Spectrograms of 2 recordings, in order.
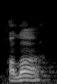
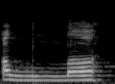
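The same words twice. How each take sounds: First: The L is single and the vowel short. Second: The L is doubled and the vowel lengthened. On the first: The speaker calls it wrong. "We don't say Allah" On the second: The speaker calls it right. "we say Allah, and then we put two A's because we elongate that"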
